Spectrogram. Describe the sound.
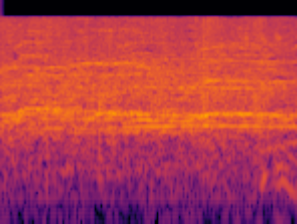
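A rowdy crowd cheering at a Hillary Clinton speech, a continuous dense roar of shouts and whoops held at an even level throughout.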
